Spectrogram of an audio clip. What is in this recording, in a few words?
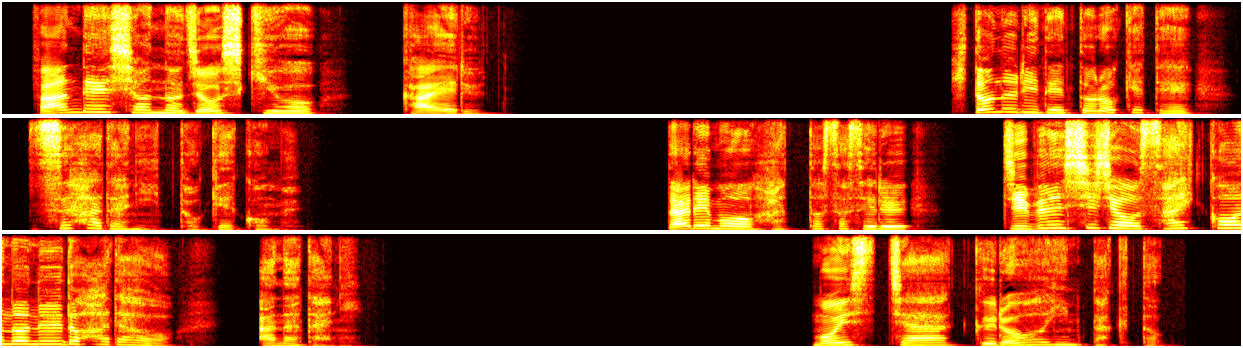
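narration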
